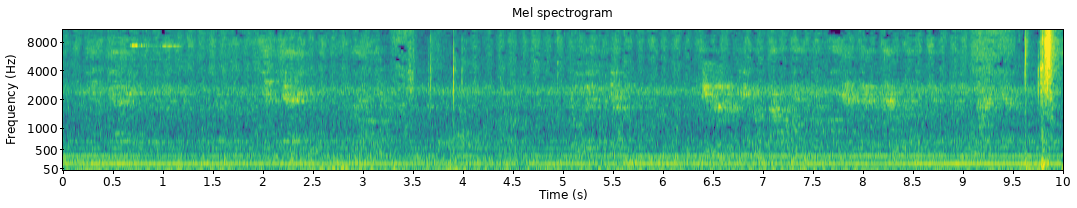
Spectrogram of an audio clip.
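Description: Colored pencil shading on paper: a faint, uneven scratching over a steady low hum. A few sharp taps near the end.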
